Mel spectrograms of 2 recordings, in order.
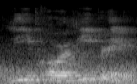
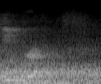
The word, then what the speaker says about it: libre: Another that we sometimes do is to use the French or Spanish word libre, or in English you might pronounce it libre.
